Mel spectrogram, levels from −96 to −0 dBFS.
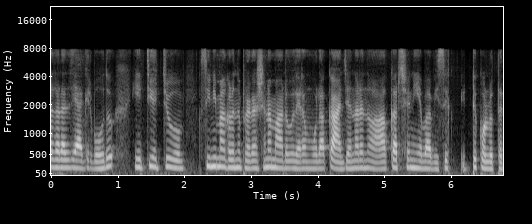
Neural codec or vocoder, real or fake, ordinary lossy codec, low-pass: codec, 16 kHz, 1 kbps, X-Codec, HuBERT features, trained on LibriSpeech; fake; none; none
